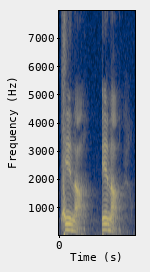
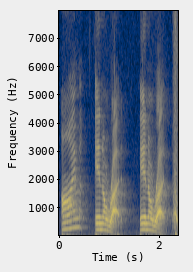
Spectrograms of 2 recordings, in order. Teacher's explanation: And notice how in a sounds like one word.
